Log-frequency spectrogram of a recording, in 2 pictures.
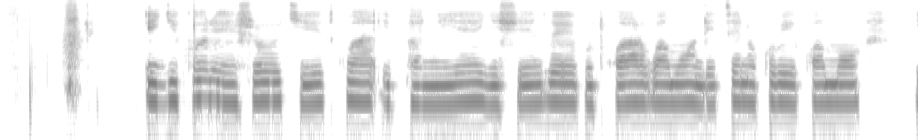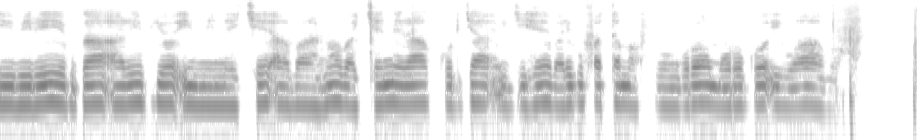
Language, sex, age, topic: Kinyarwanda, female, 25-35, agriculture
